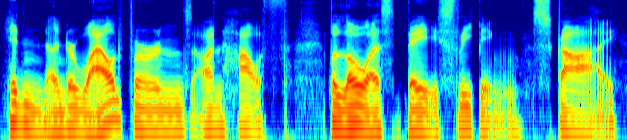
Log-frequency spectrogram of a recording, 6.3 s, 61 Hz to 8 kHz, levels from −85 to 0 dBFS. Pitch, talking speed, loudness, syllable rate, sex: 90 Hz, 105 wpm, -21 LUFS, 2.7 syllables/s, male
